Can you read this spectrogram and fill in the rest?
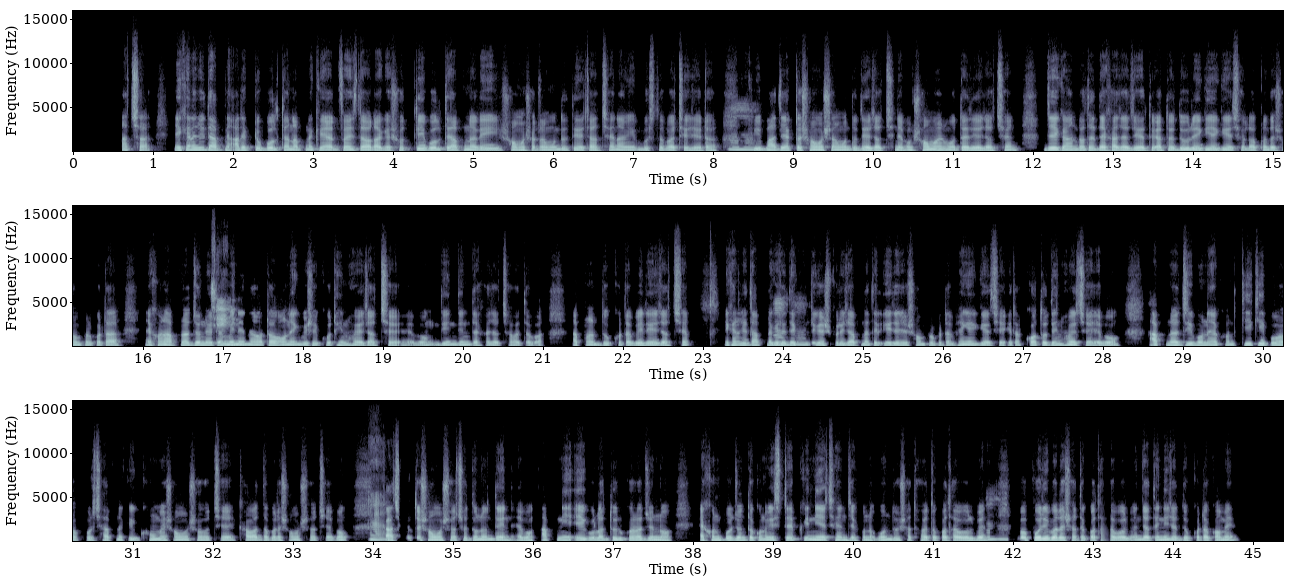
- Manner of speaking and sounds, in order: none
- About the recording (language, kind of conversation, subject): Bengali, advice, ব্রেকআপের পর প্রচণ্ড দুঃখ ও কান্না কীভাবে সামলাব?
